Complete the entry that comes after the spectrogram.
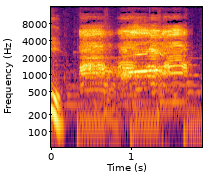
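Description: A goose gives a loud, harsh honk, one drawn-out nasal call lasting over a second, with a soft low pulsing underneath.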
